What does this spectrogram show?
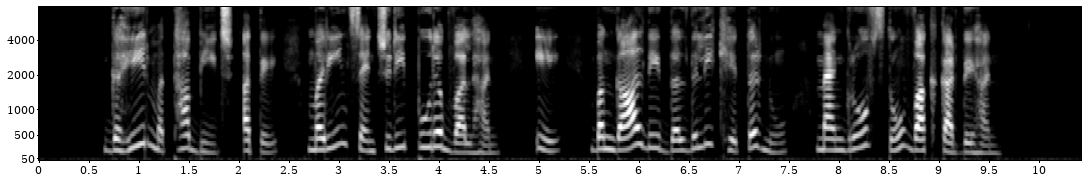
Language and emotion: Punjabi, neutral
